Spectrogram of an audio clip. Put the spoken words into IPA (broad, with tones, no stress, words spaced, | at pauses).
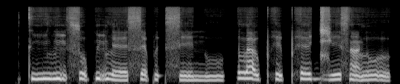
tĩ˦lĩ˦˨ so̰˦˨pĩ˦˨lɛ˨ sɛ̰˦˨pɪ˦ʔ se˨nu˨ | la̰˦˨ʊ̯ pʰḛ˦˨ pʰɛ˦ d͡ʑe˦sã˦˨lo̰˦˨ʊ̯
